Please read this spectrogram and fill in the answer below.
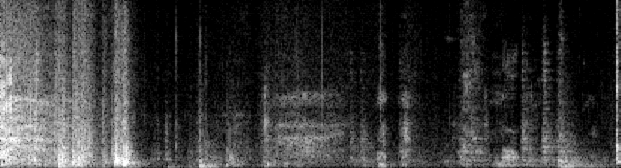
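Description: Paper rustling as stacks of files are shuffled and tossed, loudest in the first second. A man's heavy breathing and small effort noises follow, with scattered light knocks and clicks of handled objects.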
